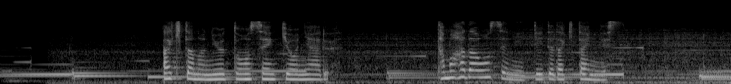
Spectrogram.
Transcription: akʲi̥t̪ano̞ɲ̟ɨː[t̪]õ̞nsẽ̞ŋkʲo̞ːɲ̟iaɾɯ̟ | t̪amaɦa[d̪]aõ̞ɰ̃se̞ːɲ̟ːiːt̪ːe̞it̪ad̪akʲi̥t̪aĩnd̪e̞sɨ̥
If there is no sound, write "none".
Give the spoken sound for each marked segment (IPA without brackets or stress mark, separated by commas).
t̪, d̪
